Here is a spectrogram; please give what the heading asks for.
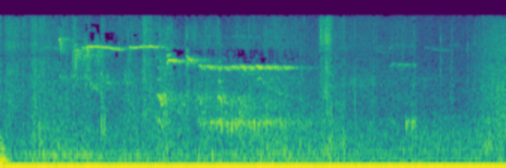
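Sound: green woodpecker laughing call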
